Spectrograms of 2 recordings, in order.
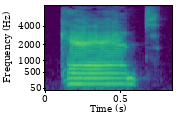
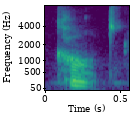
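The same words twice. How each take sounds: First: The vowel sounds close to the vowel in 'can'. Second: The vowel is a long, open 'ah' sound. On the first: "in America, they would say can, can't, really similar sound" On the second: "if you're from London, ... can't with an R sound"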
